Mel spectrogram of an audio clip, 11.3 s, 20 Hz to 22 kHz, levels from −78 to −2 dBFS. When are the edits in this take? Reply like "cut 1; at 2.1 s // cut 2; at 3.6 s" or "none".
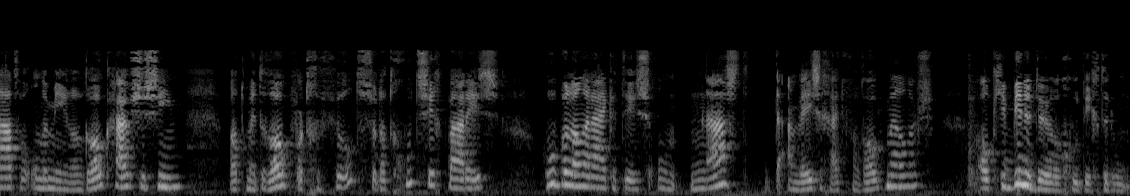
none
